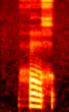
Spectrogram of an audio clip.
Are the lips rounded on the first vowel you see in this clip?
yes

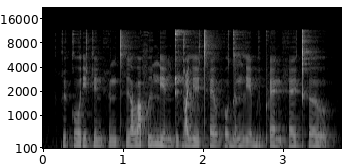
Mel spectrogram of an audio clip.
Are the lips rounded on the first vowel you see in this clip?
yes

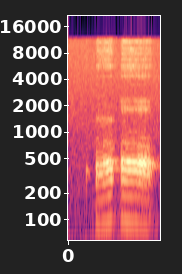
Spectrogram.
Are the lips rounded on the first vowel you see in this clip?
yes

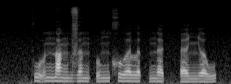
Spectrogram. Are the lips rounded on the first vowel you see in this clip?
yes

